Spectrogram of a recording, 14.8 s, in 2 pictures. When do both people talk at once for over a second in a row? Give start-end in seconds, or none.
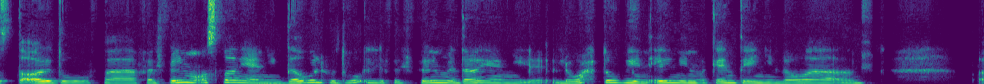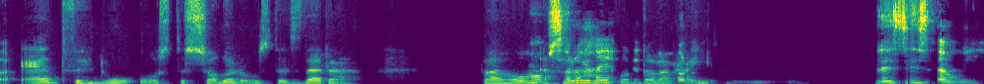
11.4-12.7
